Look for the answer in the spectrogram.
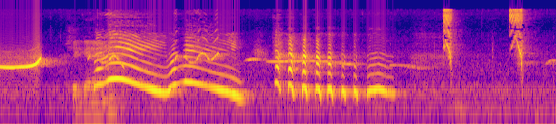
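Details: Pet talking parrot imitating speech. Opens with a long, gliding, voice-like phrase, then gives a quick series of about six short, evenly spaced syllables, and ends with a few sharp high squeaks.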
